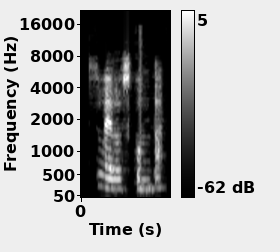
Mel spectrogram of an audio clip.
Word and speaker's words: Suojeluskunta: The Finnish national militia is called the Sujelskunta. Let's see how Forvo pronounces that. – Suojeluskunta.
